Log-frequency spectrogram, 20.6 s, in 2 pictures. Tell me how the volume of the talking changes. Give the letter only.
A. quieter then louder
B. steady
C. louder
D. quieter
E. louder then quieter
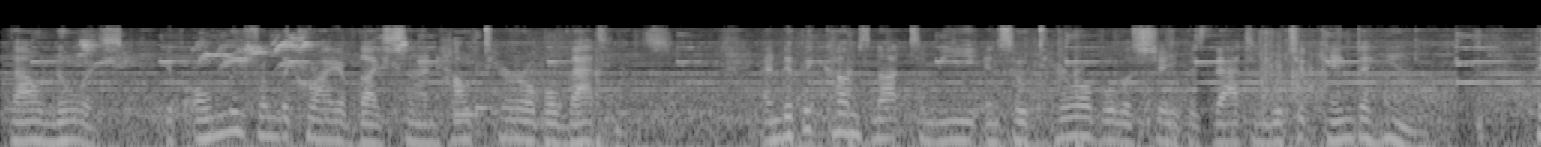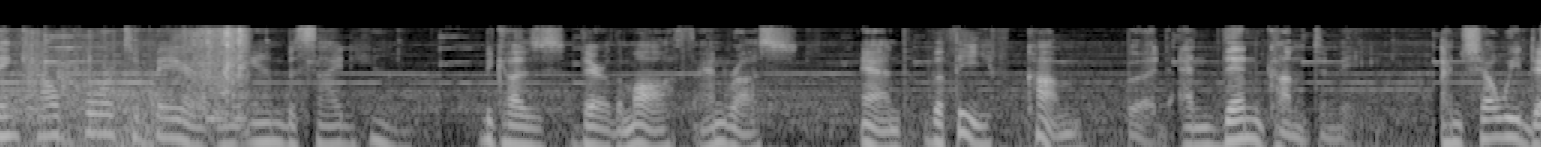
B.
